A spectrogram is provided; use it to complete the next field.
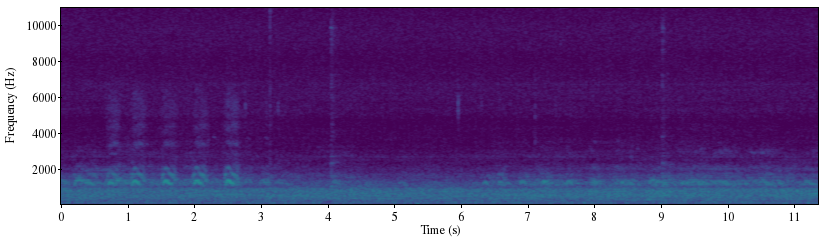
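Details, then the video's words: Blackbirds on a Rush Lake island: a quick run of five harsh, up-sweeping calls in the first seconds, then fainter scattered calls against a constant hum of many birds and wind. "Rush Lake island blackbirds"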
